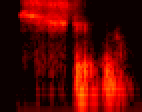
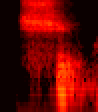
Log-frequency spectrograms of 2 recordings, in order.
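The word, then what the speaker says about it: 恕: The word is pronounced shu, shu.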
